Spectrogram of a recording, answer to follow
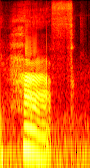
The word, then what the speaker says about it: half: L can sometimes be silent in the word half. So I say half.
